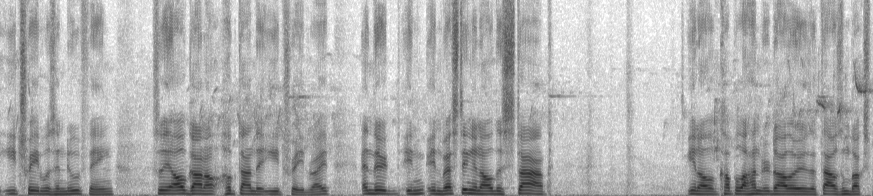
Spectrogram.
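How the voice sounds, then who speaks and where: High-voiced, animated male Islamic teacher. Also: a little hiss or hum. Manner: animated, acts out the voices of traders and arguers. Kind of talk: tafsir lecture.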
